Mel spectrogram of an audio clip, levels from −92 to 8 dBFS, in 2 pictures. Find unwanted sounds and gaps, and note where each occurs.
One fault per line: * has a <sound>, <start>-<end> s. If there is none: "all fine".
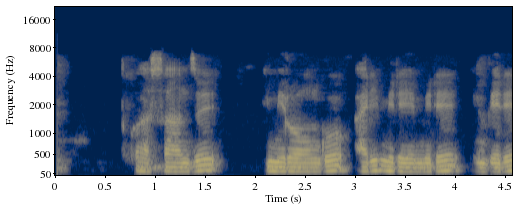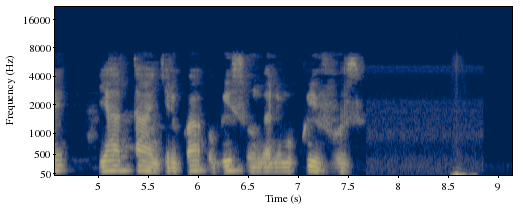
* has a whoosh, 8.5-8.8 s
